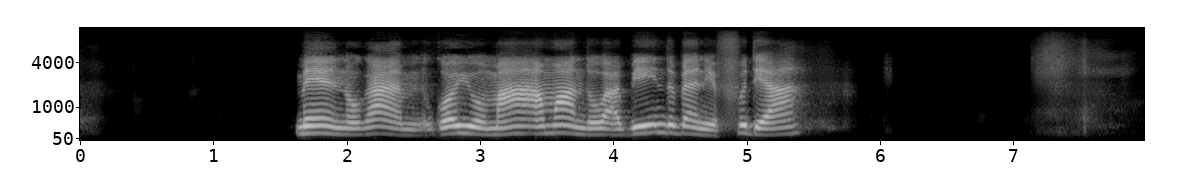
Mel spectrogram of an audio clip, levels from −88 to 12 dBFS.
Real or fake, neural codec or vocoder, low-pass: fake; codec, 24 kHz, 0.5 kbps, DualCodec; 10.8 kHz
